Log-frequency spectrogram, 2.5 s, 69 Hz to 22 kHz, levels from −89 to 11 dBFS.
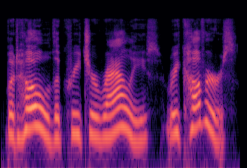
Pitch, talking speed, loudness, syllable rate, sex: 225 Hz, 120 wpm, -18 LUFS, 4.9 syllables/s, female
